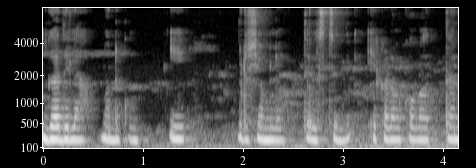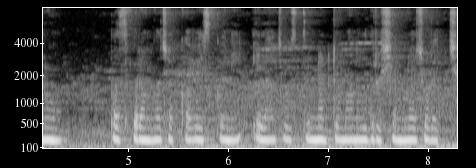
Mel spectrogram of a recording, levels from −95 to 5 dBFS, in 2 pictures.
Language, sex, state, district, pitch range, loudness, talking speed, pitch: Telugu, female, Andhra Pradesh, Chittoor, 205-215 Hz, -16 LUFS, 130 wpm, 210 Hz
